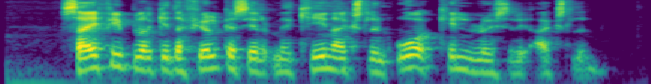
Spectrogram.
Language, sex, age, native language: Icelandic, male, 30-39, Icelandic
